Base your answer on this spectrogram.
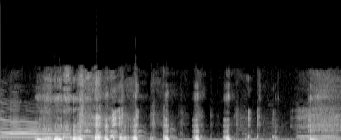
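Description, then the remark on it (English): A person does a vocal imitation of a cat's meow, a drawn-out falling cry at the start, followed by choppy breathy bursts like laughter and a shorter meow-like call near the end. “I thought you made a cat sound when you did that.”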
